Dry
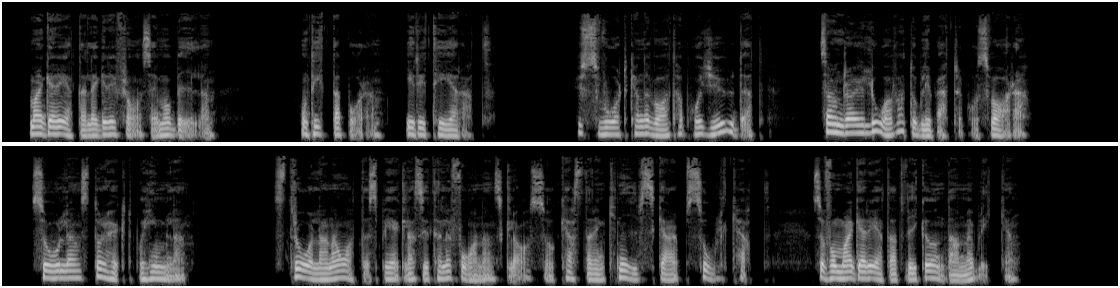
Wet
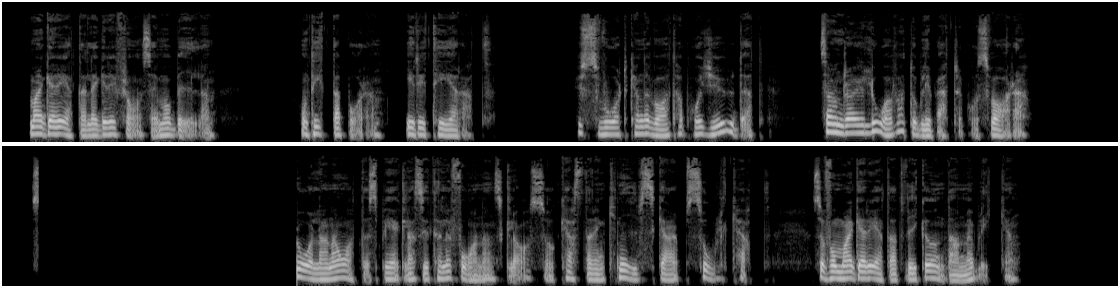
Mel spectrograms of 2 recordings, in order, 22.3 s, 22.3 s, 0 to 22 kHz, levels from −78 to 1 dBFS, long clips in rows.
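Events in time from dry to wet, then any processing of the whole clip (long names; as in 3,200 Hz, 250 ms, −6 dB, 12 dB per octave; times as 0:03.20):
0:11.52–0:14.11: fill with room tone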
